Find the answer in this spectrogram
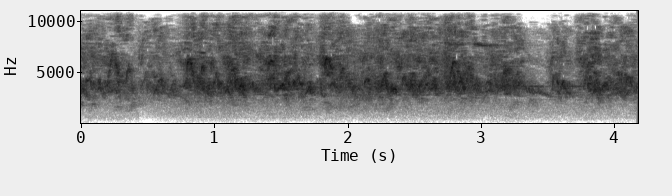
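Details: Flock of sparrows giving rapid, overlapping high chirps, about three per second, forming a steady, lively twitter.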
